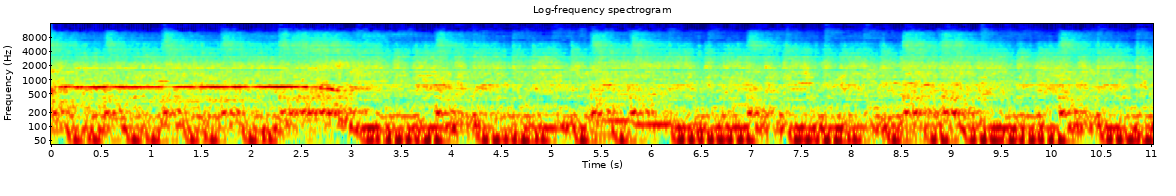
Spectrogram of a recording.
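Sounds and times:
rock backing track: 0:00.0 - 0:11.0.

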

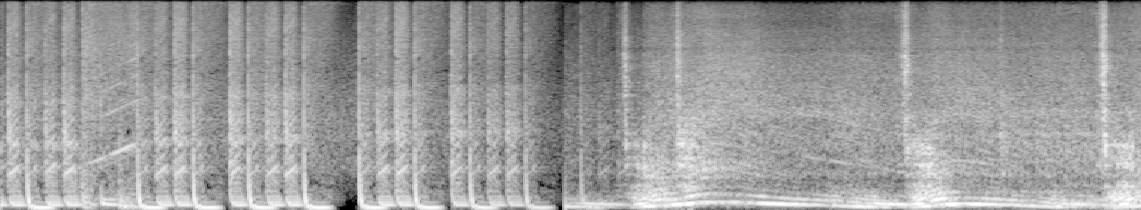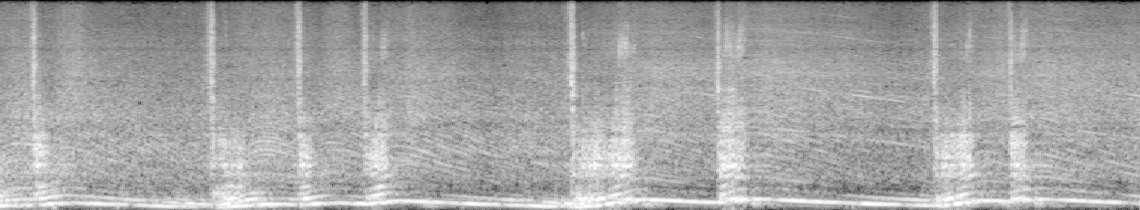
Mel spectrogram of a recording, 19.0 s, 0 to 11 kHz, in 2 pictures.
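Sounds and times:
car engine revving: 0:04.7 - 0:19.0.

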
